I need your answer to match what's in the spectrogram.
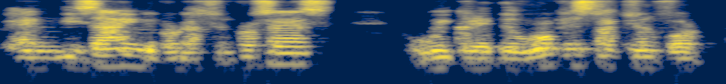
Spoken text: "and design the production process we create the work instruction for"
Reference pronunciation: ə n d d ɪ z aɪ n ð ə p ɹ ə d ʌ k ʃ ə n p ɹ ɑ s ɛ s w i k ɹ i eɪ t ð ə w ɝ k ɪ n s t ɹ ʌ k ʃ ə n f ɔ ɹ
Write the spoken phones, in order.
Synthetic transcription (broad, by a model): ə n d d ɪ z aɪ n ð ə p ɹ ə d ʌ k ʃ ə n p ɹ ɑ s ɛ s w i k ɹ i eɪ t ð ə w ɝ k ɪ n s t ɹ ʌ k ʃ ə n f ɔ ɹ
